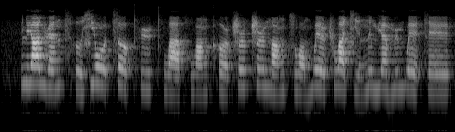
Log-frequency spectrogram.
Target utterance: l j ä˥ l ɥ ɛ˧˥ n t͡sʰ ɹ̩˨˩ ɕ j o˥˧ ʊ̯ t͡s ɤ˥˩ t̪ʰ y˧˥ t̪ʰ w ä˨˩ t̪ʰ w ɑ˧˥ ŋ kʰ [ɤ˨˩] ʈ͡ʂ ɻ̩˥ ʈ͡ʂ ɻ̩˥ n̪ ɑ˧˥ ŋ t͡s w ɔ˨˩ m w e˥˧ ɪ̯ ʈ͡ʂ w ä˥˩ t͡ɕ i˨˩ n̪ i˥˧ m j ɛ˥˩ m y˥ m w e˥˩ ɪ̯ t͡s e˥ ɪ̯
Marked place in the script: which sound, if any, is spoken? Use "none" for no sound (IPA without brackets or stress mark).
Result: ɤ˨˩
